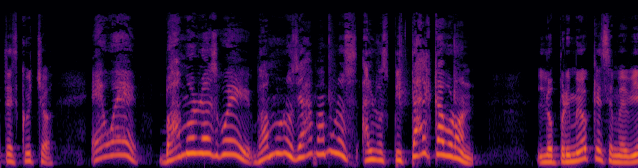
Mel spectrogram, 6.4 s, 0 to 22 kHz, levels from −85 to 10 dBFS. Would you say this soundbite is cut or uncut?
uncut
